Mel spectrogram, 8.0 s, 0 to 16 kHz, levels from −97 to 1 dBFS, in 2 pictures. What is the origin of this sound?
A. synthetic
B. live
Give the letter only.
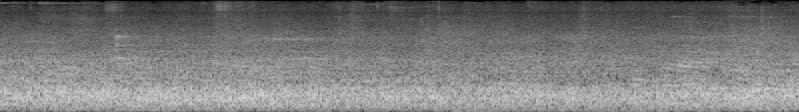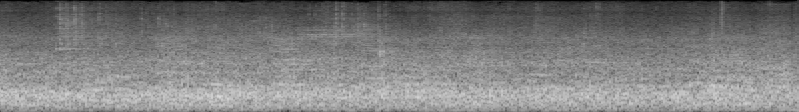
B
